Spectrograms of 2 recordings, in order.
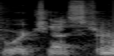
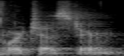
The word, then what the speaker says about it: Worcester: It's pronounced Worcester. – Worcester, yes, it's Worcester.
